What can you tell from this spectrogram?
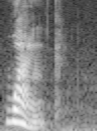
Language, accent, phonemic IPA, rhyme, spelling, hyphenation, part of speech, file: English, UK, /ˈwæŋk/, -æŋk, wank, wank, verb / noun, En-uk-wank.ogg
- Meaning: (verb) 1. To masturbate 2. To argue in an inappropriate manner or about pretentious or insubstantial matters; to engage in wank; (noun) 1. An act of masturbation 2. An undesirable person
